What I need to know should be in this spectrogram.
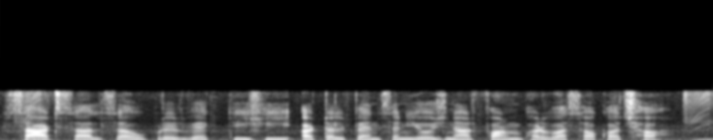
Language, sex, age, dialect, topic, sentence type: Magahi, male, 18-24, Northeastern/Surjapuri, banking, statement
